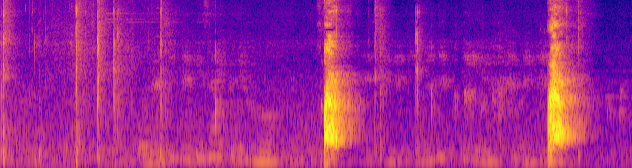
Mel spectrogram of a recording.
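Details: French Bulldog named Amelie barking to demand a walk while her owner lingers, though she is usually quiet; two sharp, loud barks about two seconds apart, preceded by soft clicks and rustling.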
